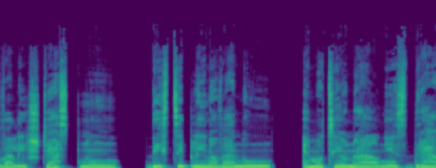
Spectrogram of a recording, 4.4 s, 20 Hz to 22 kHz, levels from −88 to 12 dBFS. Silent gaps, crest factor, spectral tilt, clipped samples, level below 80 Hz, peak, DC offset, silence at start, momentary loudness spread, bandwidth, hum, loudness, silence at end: 1.24-1.44 s, 2.77-3.00 s; 14 dB; -5 dB/octave; under 0.1%; -58 dBFS; -2 dBFS; under 0.1%; 0 s; 6 LU; 16 kHz; none; -15 LUFS; 0 s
